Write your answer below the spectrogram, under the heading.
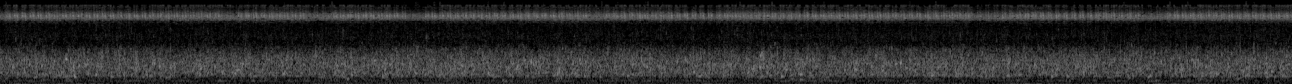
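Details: Against a soothing forest waterfall, grasshoppers keep up one sustained piercing high note with no pulses or gaps, while flowing water roars steadily beneath.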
